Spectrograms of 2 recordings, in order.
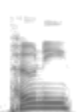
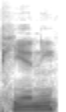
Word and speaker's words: peony: Pony? I could never say it right. I always say it peony. Peony? Peony. Yeah. You'd think pony, but pony's actually a thing.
